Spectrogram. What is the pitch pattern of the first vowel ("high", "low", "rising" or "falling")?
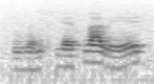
rising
